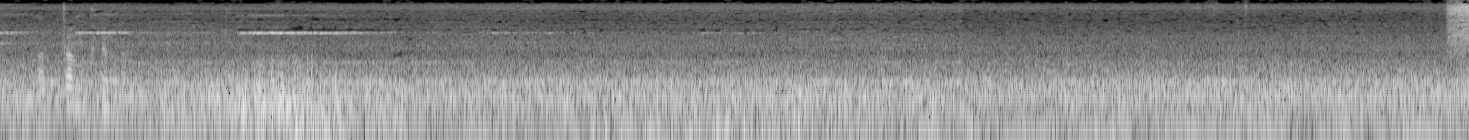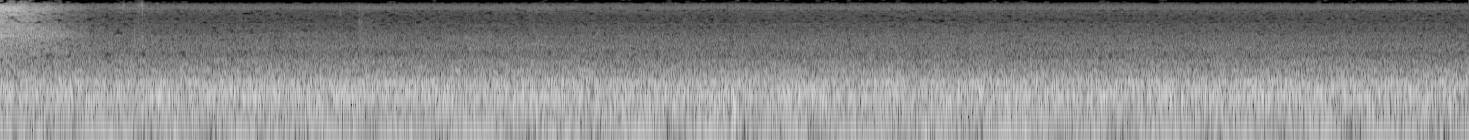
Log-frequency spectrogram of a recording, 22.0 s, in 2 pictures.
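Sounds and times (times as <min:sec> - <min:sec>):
high wheel squeal: 0:00.0 - 0:06.9
train wheels rumbling on rail: 0:00.0 - 0:22.0
short loud hiss: 0:10.8 - 0:11.8.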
